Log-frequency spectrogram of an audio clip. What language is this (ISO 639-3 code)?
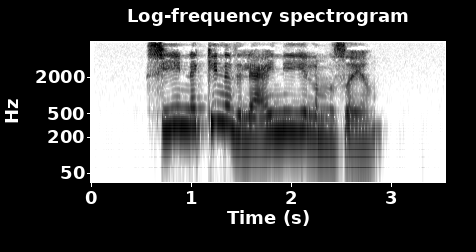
kab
